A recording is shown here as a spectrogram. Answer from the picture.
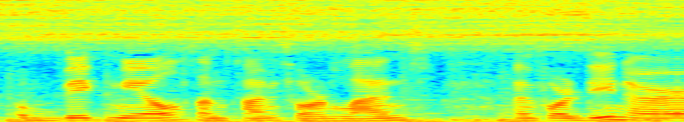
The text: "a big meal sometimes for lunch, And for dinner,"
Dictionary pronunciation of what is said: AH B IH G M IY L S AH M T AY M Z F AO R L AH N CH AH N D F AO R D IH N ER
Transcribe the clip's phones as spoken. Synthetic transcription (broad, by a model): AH B IH G M IY L S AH M T AY M S F AO R L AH N S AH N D F AO R D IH N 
